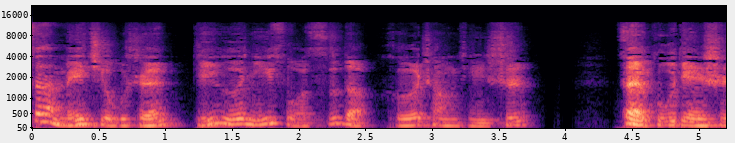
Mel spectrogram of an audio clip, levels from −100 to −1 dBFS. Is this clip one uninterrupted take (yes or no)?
yes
